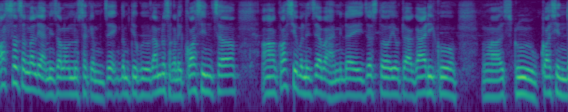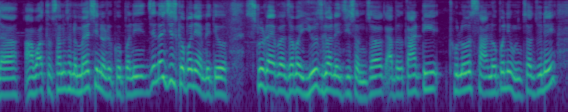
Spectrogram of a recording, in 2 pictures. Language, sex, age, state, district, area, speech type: Nepali, male, 45-60, West Bengal, Kalimpong, rural, spontaneous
